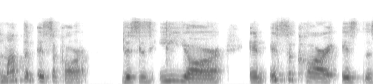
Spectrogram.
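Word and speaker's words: Iyar: are in is called the month of er er that is spelled i y a r e r all right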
